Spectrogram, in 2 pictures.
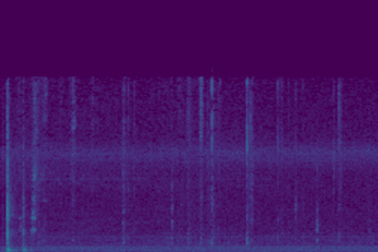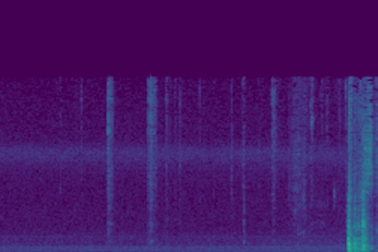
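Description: Scissors snipping into folded origami paper: a few short, faint cuts scattered through the quiet.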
